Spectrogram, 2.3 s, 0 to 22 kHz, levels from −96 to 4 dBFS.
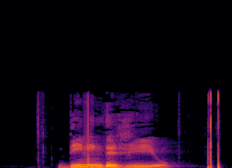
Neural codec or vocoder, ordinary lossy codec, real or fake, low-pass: none; AAC, 48 kbps; real; 9.9 kHz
